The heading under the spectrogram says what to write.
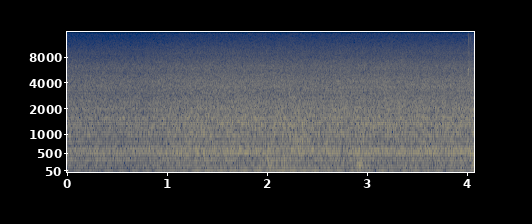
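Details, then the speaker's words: Lenovo ThinkCentre M91p running Windows 10: a steady, loud airy fan rush with constant hum and no pitch change. The fan is stuck at 100%, suspected board fault or BIOS setting, not confirmed. "Yeah, it's annoying that the fan is so loud."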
